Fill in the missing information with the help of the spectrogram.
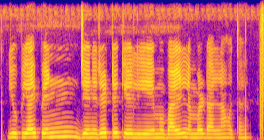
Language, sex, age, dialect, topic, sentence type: Hindi, female, 18-24, Marwari Dhudhari, banking, statement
